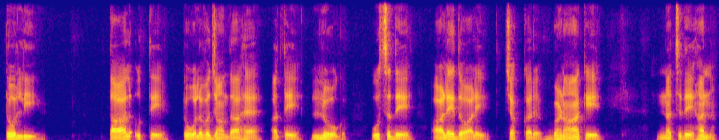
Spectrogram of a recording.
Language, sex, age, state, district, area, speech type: Punjabi, male, 18-30, Punjab, Jalandhar, urban, spontaneous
